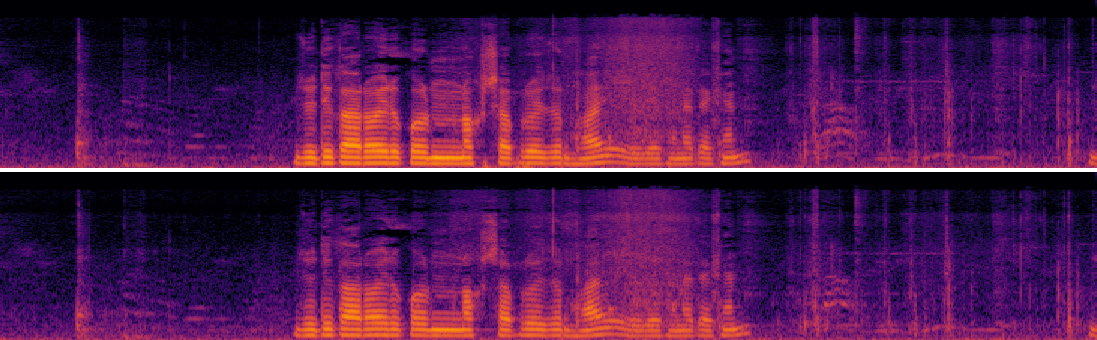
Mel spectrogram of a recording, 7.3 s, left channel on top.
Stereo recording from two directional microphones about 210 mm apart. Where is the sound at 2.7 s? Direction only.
20° left (ahead or behind).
